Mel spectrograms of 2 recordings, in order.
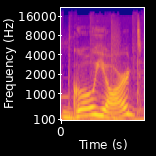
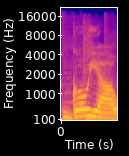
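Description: First: The word ends with a D sound. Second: The word ends without a D sound. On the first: The speaker calls it wrong. "it's written Goyard" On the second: The speaker calls it right. "it's actually pronounced Goyard without the D at the end"

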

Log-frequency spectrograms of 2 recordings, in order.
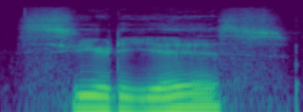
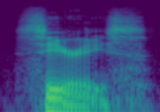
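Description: First: It has three syllables, like 'serious'. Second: It has two syllables, like 'seer-eez'. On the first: The speaker calls it wrong. "A lot of our students have the tendency to say something like serious" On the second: The speaker calls it right. "the correct pronunciation is simply series"

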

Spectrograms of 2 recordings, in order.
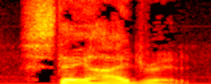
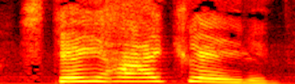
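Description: First: It is said in a natural, normal voice. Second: It is said in a strained, put-on voice.

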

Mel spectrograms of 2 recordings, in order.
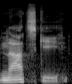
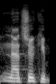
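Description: First: The u after the t is silent. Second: The u after the t is clearly pronounced. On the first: The speaker calls it right. "There's a U in there, but you don't say it in the Japanese language" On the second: The speaker calls it wrong. "I say Natsuki"

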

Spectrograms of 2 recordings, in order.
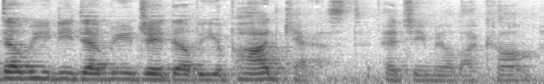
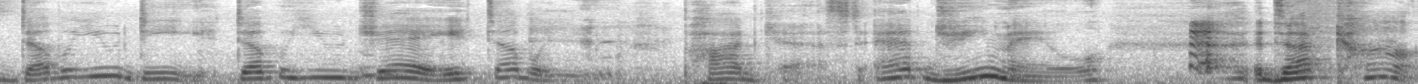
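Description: First: It is said at a faster pace. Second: It is said at a slower pace.

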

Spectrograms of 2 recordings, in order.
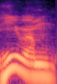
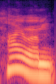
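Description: First: The name is pronounced the Spanish way. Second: The name is pronounced the English way. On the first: "Hiram is the correct Spanish pronunciation" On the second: "Hiram is the correct English pronunciation"

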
